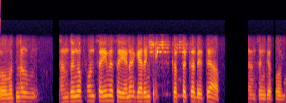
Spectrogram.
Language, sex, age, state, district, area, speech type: Urdu, male, 18-30, Delhi, South Delhi, urban, conversation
